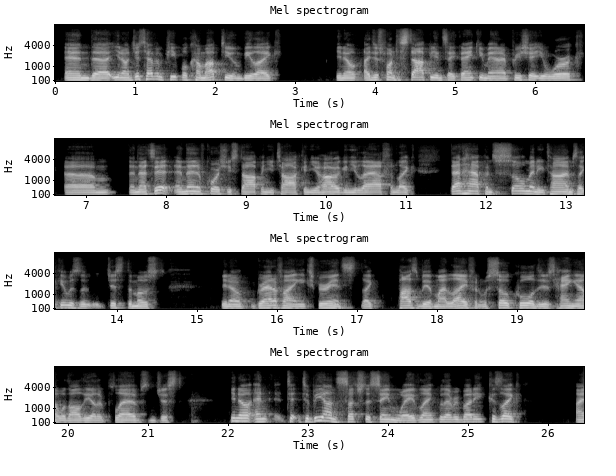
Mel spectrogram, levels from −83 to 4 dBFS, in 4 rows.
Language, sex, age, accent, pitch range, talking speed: English, male, 30-49, American, 115-135 Hz, 235 wpm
